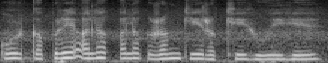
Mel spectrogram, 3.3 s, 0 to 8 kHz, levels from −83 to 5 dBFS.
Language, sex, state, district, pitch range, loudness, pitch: Hindi, female, Arunachal Pradesh, Papum Pare, 200-235 Hz, -15 LUFS, 215 Hz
